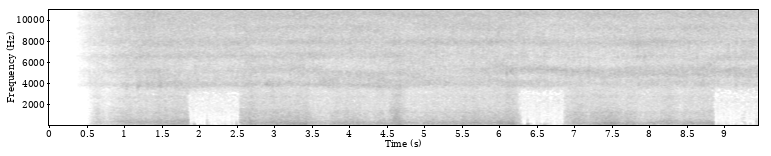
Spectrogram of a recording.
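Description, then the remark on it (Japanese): Continuous fizzing crackle of a carbonated cotton swab removing fine debris from the other ear, a dense bubbly hiss that briefly dips quieter a few times, with no talking. “次はこっちも炭酸綿棒で細かいの取り除いていくわ。”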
